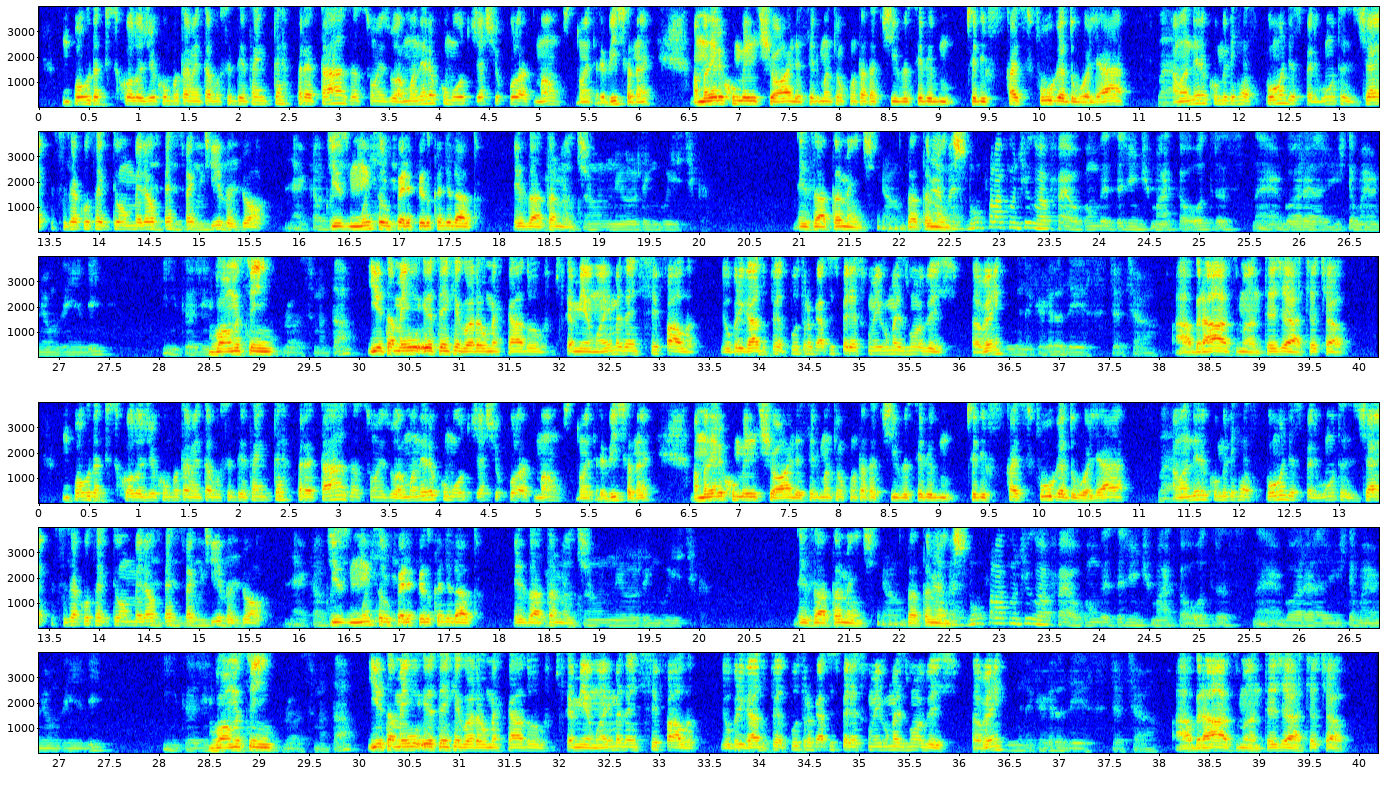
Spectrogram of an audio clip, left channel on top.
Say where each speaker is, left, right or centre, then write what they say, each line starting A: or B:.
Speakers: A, on the left (about 15°); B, on the left (about 60°).
A: Um pouco
B: Hum,
A: da psicologia comportamental, você tentar interpretar as ações, ou a maneira como o outro gesticula as mãos numa entrevista, né?
B: hum,
A: A maneira como ele te olha, se ele mantém um contato ativo, se ele, se ele faz fuga do olhar,
B: Claro.
A: a maneira como ele responde as perguntas, já, você já consegue ter uma melhor
B: Já diz
A: perspectiva,
B: muito, né?
A: de, ó,
B: É aquela coisa
A: diz
B: de
A: muito
B: PNL,
A: sobre o perfil
B: né?
A: do candidato. Exatamente.
B: Programação neurolinguística, né?
A: Exatamente,
B: Legal.
A: exatamente.
B: Ah, mas bom falar contigo, Rafael. Vamos ver se a gente marca outras, né? Agora a gente tem uma reuniãozinha ali, então a gente
A: Vamos
B: se
A: sim.
B: vê na próxima, tá?
A: E eu também eu tenho que ir agora ao mercado buscar minha mãe, mas a gente se fala. E obrigado
B: Tá bom.
A: pe- por trocar sua experiência comigo mais uma vez, tá
B: Imagina,
A: bem?
B: que agradeço. Tchau, tchau.
A: Abraço, mano. Até já. Tchau, tchau.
